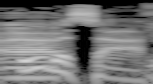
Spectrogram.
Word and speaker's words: Ubisoft: Do you say Ubisoft or Ubisoft? – Ubisoft. – Ubisoft? Is that how you pronounce it? – It is.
